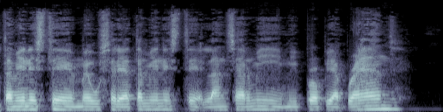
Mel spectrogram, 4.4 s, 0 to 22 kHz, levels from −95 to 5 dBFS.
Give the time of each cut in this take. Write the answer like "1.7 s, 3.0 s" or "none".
none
